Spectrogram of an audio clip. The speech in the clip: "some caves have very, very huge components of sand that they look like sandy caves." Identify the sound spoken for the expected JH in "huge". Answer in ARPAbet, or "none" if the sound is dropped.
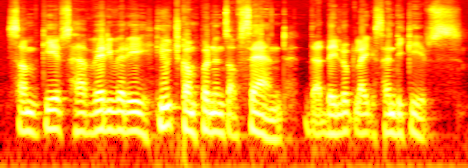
JH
